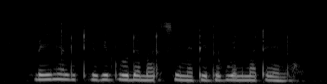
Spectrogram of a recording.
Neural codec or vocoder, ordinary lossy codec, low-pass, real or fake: none; none; 7.2 kHz; real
